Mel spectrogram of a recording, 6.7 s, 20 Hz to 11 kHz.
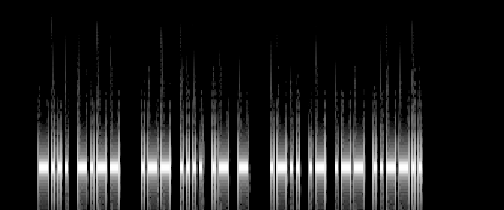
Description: Morse code, heard as a keyed tone, about 28 wpm, 700 Hz. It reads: BY WHAT LAW?
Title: Sentences from Top 1000 Words - Review Part 3 - 28wpm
